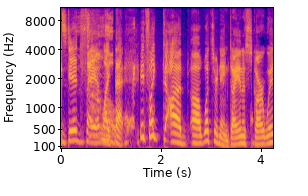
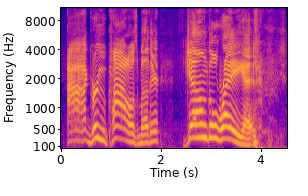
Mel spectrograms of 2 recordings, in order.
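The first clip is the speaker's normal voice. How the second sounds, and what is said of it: Put-on Southern accent. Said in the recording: “I don't know why I always say it that way, because Norma Shearer didn't have a southern accent”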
